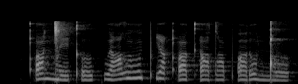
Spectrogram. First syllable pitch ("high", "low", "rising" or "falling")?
rising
